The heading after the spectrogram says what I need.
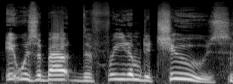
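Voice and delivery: indignant Southern drawl, pitched high; Southern accent. Acted. Excusing the war to co-host, mock Southern accent. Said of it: "do a proper Southern accent".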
